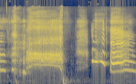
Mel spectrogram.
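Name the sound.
voice imitating a scream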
